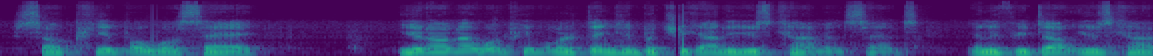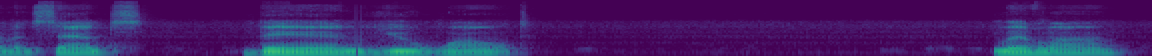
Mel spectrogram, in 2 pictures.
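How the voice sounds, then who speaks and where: A man's voice: a little high, steady tone, unhurried, long pauses, darkish tone, rough recording. Blunt, emphatic man teaching driving. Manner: blunt, emphatic, repeats himself for stress. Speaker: driving instructor. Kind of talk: live stream Q&A with viewers.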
